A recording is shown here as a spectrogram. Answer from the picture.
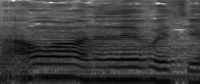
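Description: Soundtrack love song: a male singer holds long, slowly bending notes over soft accompaniment, with a short break near the end before the next line.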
